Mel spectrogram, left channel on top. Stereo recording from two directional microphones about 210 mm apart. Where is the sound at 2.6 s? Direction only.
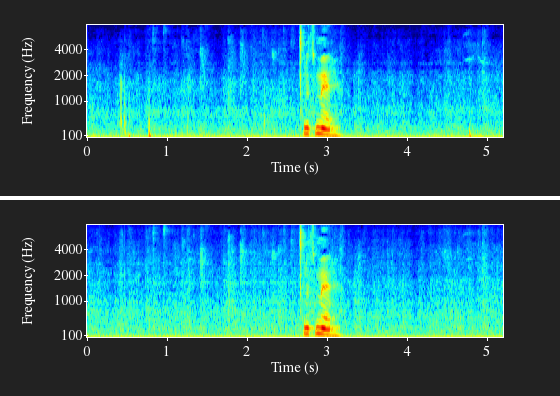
5° right (ahead or behind).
